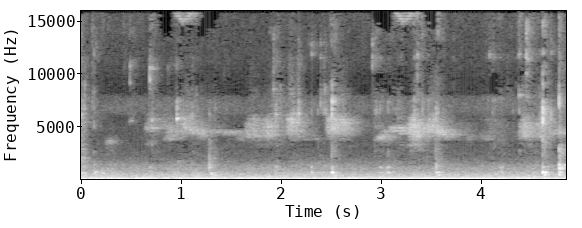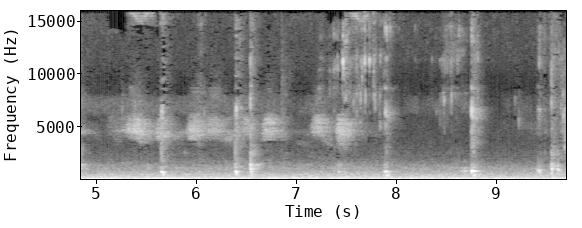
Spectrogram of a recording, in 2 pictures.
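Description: Witch hazel trickling from an upturned flip-top bottle into a small glass spray bottle: a faint, irregular high-pitched trickle with scattered small clicks, over a steady low hum.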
